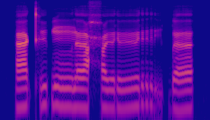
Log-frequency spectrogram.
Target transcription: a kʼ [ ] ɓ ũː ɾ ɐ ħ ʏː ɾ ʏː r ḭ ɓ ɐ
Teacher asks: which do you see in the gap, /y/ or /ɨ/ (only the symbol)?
y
